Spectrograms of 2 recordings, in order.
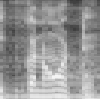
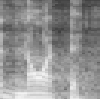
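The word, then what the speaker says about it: knot: लिखा जाएगा इसको के एन ओ टी कनोट। लेकिन पढ़ा जाएगा नॉट।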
